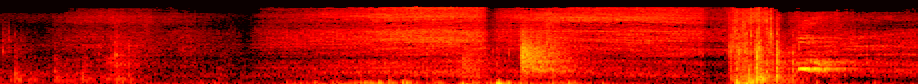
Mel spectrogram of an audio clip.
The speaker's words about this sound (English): The snake just bit the microphone. But you can see how very, very alarming that sound is, particularly if you're walking at night on a footpath without a torch.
